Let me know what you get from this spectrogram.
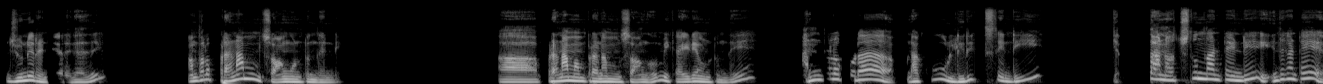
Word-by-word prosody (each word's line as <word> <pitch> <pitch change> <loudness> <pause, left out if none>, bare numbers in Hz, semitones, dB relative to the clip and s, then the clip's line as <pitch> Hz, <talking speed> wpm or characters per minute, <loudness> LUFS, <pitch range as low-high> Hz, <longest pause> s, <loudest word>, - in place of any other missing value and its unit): Junior 170 0 +4
NTR 105 - -10
గారిది 130 - -3 0.9
అందులో 200 +8 0
'ప్రణామం' 245 -5 +2
సాంగుంటుందండి. 110 -3 0 1.7
ఆహ్, 115 0 +2
'ప్రణామం 165 +3 +5
ప్రణామం' 130 -4 +2
సాంగు. 110 +1 -2
మీకయిడియా 130 -3 0
ఉంటుందీ. 110 - -5 0.7
అందులో 215 +6 -1
కూడా 210 +2 +2 0.4
నాకు 135 - -2 0.2
లిరిక్సెండీ 155 - -1 1.0
ఎంత - - -27 0.2
నచ్చుతుందంటే 225 +3 +2
అండి, 195 +7 +2 0.2
ఎందుకంటే, 250 +8 0
155 Hz, 90 wpm, -24 LUFS, -, 1.7 s, ప్రణామం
